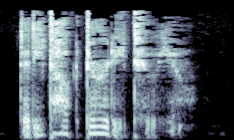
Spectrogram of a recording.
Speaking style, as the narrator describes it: He whispered in my ear

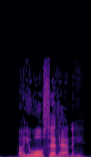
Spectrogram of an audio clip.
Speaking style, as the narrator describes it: the Jedi Master asked calmly

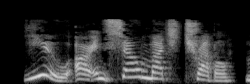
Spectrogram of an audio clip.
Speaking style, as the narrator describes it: Mom barked

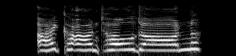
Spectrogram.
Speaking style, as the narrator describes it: Dot howled

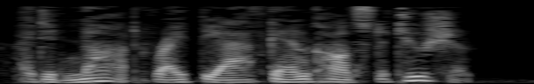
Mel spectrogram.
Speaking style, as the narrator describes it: she leaned in and whispered in my ear

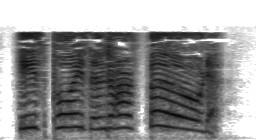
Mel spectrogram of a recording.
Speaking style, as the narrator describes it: a Vorg yelled

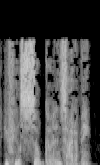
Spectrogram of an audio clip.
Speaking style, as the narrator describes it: she breathed

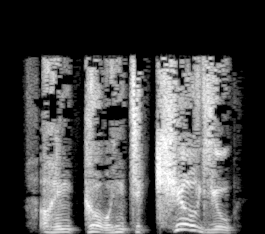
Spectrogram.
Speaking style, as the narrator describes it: Valhelena hisses between her clenched teeth

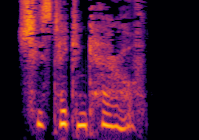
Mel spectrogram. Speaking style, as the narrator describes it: En said quietly, remembering the hatred in Lola's eyes after she made the oath

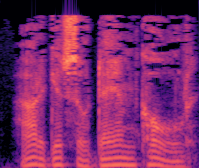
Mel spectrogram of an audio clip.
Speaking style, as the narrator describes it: Jimmy Tweed muttered several times

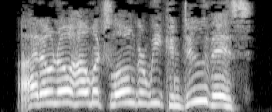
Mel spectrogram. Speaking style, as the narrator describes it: Billy shouts between the thunder

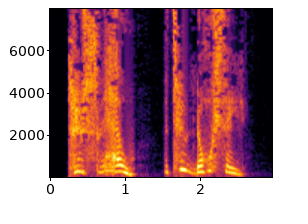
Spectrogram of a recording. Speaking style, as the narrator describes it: Clara hissed

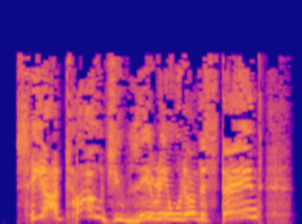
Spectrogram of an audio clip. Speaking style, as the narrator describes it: Rit exclaimed

